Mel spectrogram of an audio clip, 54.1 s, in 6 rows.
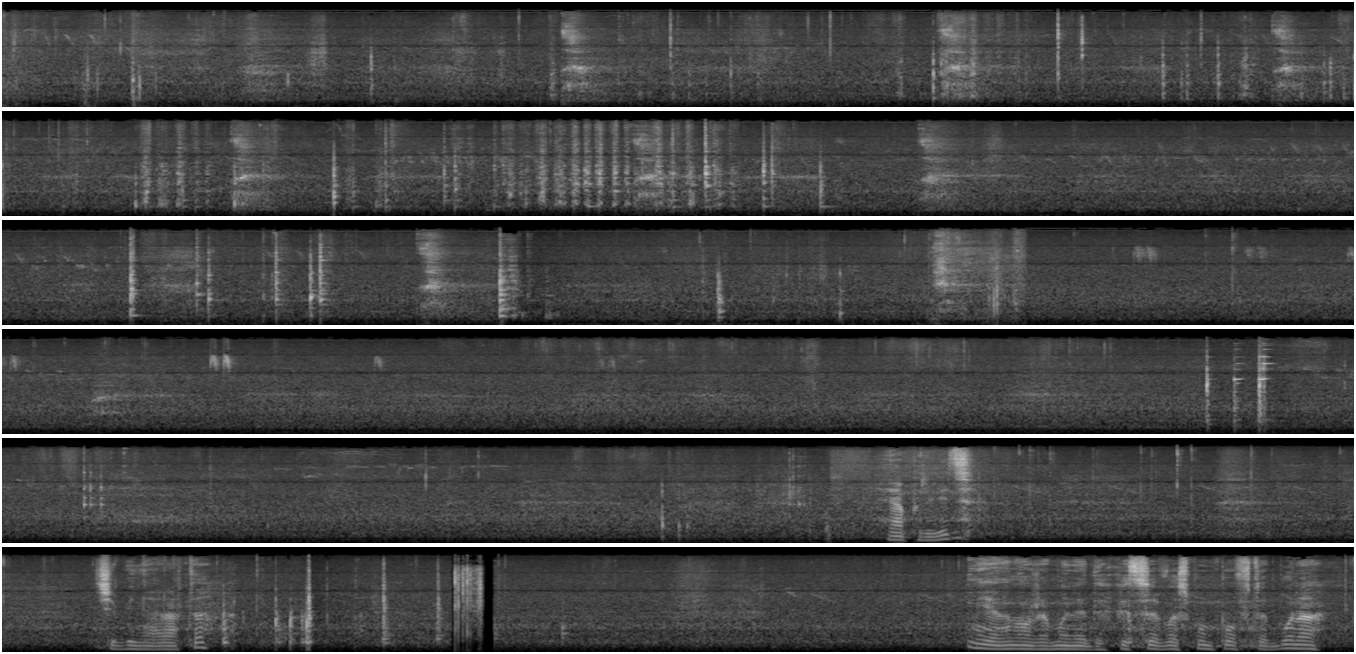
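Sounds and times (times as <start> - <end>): faint outdoor background: 0.0 - 54.0
wooden spoon scraping a pan: 5.8 - 14.6.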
